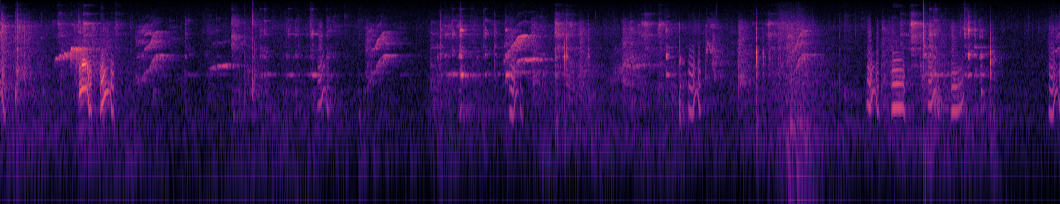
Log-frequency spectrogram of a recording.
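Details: Two caged kakariki hopping and doing acrobatics: a busy run of short chirps and slurred rising notes, some in quick pairs, interleaved with scratching, clicking and tapping from the cage.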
